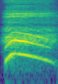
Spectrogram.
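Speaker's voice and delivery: sharp storyteller's gasp; mock gasp. Reader fears for last goat, mock gasp. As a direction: gasp in suspense. Reader reacts to hungry troll.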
